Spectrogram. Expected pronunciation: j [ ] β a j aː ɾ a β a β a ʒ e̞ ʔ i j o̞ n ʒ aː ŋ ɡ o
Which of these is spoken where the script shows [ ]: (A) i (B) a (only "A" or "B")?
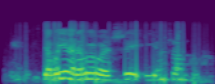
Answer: B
